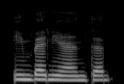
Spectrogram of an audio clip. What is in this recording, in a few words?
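"imbeniente", female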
